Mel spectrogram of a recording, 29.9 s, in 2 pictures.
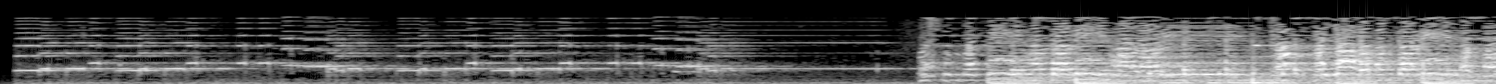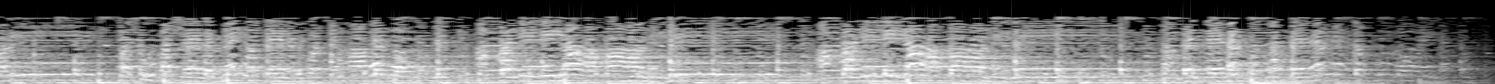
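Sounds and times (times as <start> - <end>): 
vocals: 9.2 - 29.8.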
